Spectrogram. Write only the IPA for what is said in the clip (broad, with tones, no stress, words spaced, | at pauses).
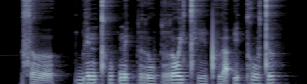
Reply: sɤː˨˩ | be˥˩ntʰu˥˩k̚me˦˥k̚ pruː˧proː˥˩jtʰiː˧pʰɯ˩˦a̯ ʔi˦˥t̚kuː˧tɯ˥˩k̚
